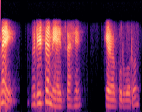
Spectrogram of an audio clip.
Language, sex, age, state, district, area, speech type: Marathi, female, 30-45, Maharashtra, Yavatmal, urban, conversation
